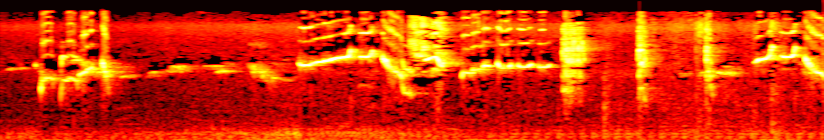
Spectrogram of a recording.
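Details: Oriental magpie-robin master song for prompting a kacer to spread its tail and sing: sweet whistles mixed with harsh scratchy notes and sharp clicks over a steady low hum.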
